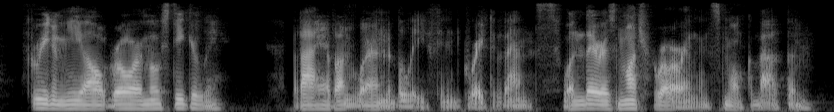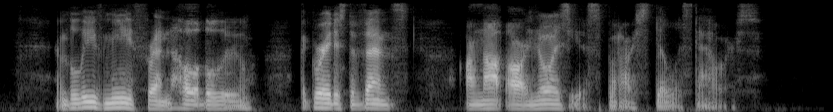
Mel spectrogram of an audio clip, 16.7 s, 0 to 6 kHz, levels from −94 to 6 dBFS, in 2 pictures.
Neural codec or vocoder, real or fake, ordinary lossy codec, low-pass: codec, 44.1 kHz, 2.6 kbps, SNAC; fake; MP3, 48 kbps; 5.4 kHz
